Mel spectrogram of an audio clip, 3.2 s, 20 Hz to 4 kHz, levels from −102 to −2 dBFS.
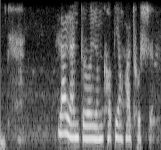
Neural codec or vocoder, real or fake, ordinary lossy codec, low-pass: none; real; Opus, 32 kbps; 3.6 kHz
